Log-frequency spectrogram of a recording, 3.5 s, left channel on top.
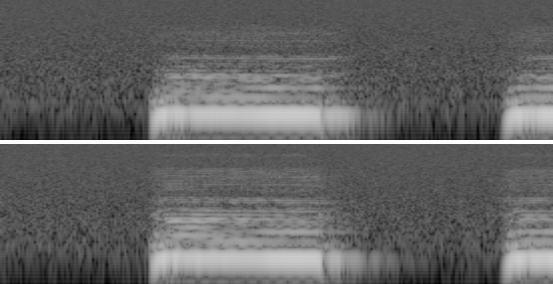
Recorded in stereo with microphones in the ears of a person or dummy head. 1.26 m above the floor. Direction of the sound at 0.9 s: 65° right (ahead or behind).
